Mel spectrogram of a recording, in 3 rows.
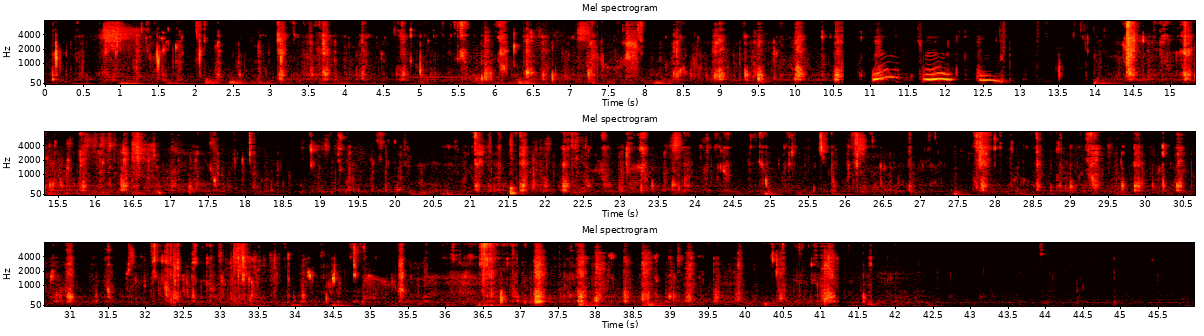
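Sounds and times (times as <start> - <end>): crunching of crisp snacks: 0.0 - 10.7, 12.4 - 42.0.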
